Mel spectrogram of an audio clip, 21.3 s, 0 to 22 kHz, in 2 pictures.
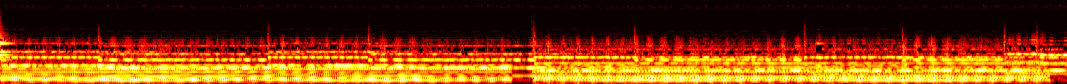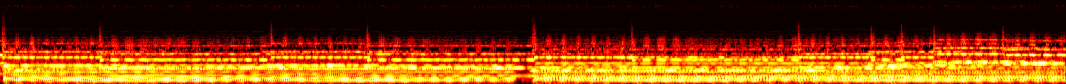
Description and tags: Lofi organ loop Gmaj 90 BPM
90, chill, loops, melody, music, pack, sample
